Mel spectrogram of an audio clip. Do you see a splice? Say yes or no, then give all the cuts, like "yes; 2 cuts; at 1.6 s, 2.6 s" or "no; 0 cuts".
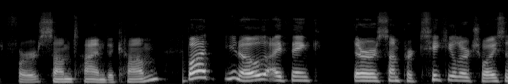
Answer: yes; 1 cut; at 1.7 s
